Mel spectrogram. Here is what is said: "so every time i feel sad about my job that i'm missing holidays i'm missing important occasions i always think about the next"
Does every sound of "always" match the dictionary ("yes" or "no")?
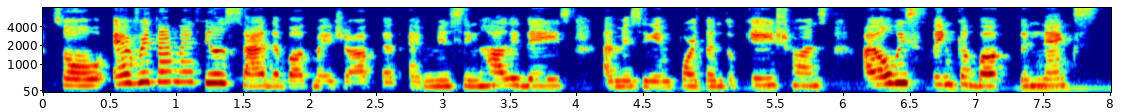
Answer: no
